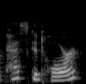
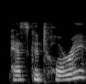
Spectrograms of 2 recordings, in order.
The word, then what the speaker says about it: Pescatore: i pronounce your name it's a little weird because in in english you pronounce it one way and in italian you pronounce it a little bit differently so okay pascatore okay i'll try to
